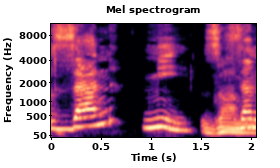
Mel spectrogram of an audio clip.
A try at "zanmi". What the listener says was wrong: Don't pronounce the N. Yeah, just Zami.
